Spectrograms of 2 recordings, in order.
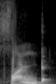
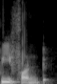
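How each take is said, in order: First: The word starts with an F sound, no P. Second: The word starts with a P sound before F. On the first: The speaker calls it right. "P is silent here. You pronounce it as fund" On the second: The speaker calls it wrong. "not P fund"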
